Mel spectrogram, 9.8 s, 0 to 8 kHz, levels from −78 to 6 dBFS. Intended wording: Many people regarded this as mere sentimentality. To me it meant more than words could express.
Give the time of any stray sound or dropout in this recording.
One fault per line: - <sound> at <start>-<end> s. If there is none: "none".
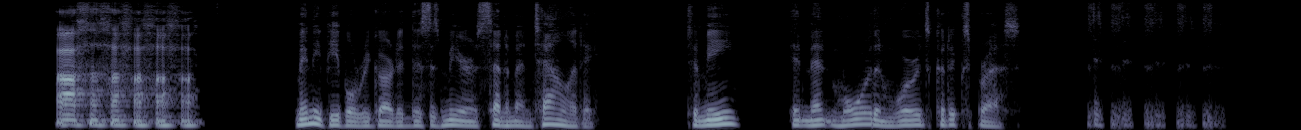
- laugh at 0.4-1.6 s
- laugh at 8.1-9.2 s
